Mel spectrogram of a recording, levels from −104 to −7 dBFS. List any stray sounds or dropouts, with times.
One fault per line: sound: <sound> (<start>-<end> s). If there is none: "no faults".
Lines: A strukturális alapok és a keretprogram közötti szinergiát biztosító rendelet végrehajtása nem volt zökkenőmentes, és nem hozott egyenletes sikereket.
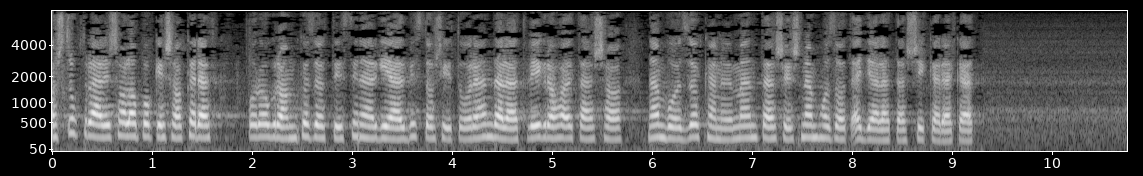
no faults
